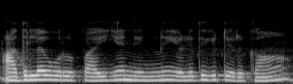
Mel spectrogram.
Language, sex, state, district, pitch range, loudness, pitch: Tamil, female, Tamil Nadu, Kanyakumari, 185-210 Hz, -18 LUFS, 195 Hz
